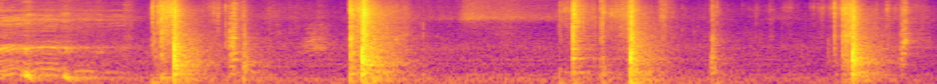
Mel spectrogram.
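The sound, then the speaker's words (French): Knife strikes on a board as small white onions, about golf-ball size, are coarsely chopped in a kitchen: several sharp, uneven thuds come in loose clusters with short pauses between them. “Donc là, je coupe grossièrement.”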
